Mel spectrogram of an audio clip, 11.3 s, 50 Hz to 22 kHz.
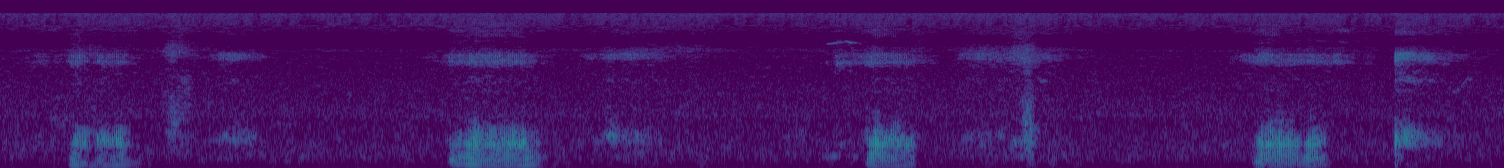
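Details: Regular rattling snores on each breath, about 20 a minute, over quiet room noise, recorded during the Super Bowl; ordinary snoring.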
